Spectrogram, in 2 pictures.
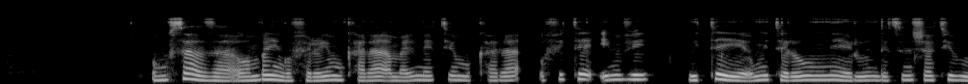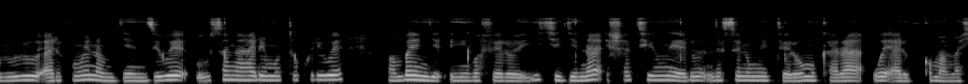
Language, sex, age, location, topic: Kinyarwanda, female, 18-24, Kigali, health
